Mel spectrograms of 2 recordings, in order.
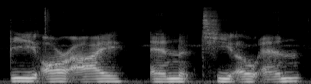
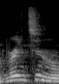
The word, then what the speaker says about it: Brinton: who might be curious It's not actually spelled Britain it's b r i n t o n so Brinton is probably the proper pronunciation but I'm probably not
